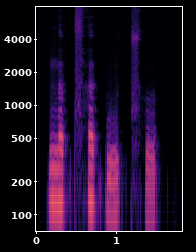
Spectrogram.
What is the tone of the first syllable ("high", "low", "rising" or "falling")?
high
